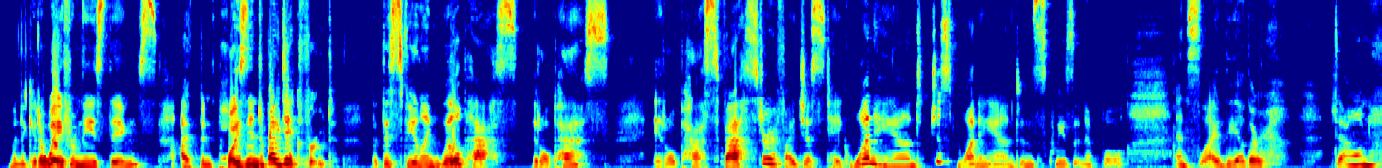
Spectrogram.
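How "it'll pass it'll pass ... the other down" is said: breathy aroused murmur. Acted. Aroused, drifting into fantasy.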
